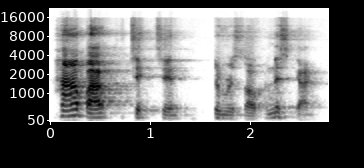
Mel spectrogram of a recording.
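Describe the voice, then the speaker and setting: A man talking casually to his stream audience, his mid-pitched voice rising and falling a lot. He is chatty and opinionated, often stopping to say "okay" and repeat his points. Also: big pitch swings, normal speed, sharp tone. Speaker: host of a live stream channel. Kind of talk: casual football opinion talk.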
